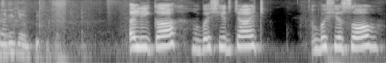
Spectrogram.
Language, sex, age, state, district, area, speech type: Kashmiri, female, 30-45, Jammu and Kashmir, Pulwama, urban, spontaneous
